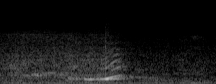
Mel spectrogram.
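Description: A single short rising vocal call, about half a second long and a second in, from a person or an animal.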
